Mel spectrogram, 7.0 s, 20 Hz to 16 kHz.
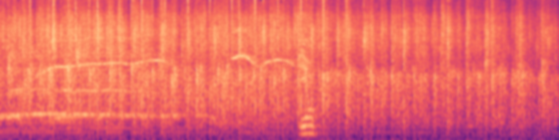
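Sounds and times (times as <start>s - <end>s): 
crowd cheers: 0.0s - 4.0s
large crowd applause: 0.0s - 6.9s
crowd whistles: 0.6s - 3.9s.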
